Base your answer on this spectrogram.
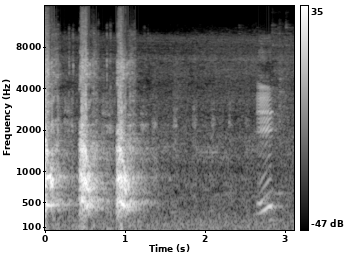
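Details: Pet dog solving a subtraction problem, seven minus four, barks three times in quick, evenly spaced succession, then a person's voice briefly follows.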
